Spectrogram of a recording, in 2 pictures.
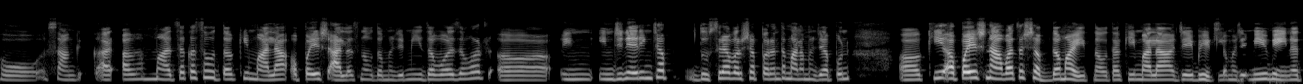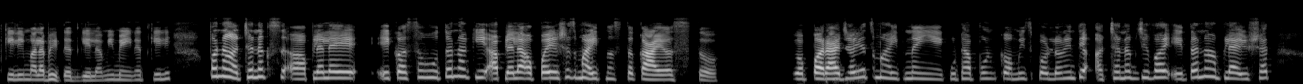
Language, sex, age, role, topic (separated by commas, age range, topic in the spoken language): Marathi, female, 30-34, guest, अपयशानंतर आशा कशी टिकवता?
